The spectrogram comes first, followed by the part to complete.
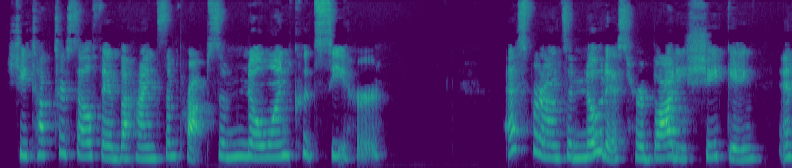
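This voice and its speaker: A woman reading a children's picture book aloud in an expressive storytelling style. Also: high-pitched. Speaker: read-aloud narrator.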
